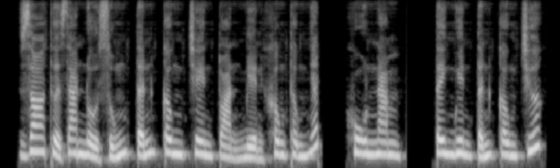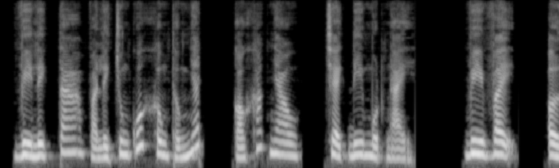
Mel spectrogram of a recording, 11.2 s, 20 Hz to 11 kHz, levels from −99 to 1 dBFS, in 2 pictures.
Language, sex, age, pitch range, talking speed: Vietnamese, female, 20-39, 180-230 Hz, 215 wpm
